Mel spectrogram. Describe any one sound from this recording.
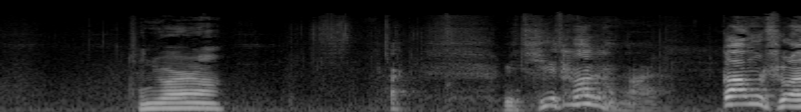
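A man asks questions calmly.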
